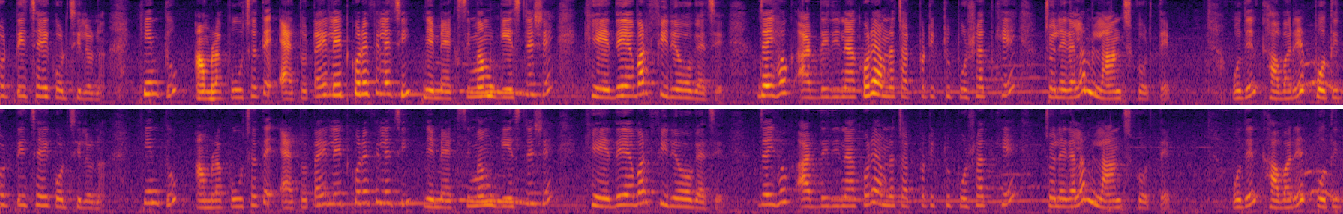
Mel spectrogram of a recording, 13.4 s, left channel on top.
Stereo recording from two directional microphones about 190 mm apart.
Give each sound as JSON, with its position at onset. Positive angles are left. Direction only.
{"t": 0.0, "sound": "a woman's voice", "side_deg": 50}
{"t": 12.6, "sound": "a woman's voice", "side_deg": 0}
{"t": 12.9, "sound": "a woman's voice", "side_deg": 50}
